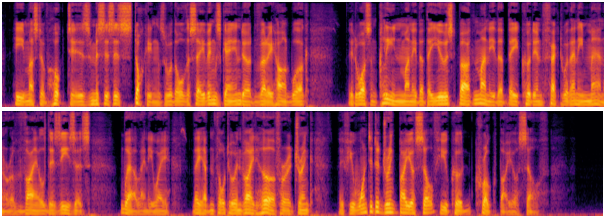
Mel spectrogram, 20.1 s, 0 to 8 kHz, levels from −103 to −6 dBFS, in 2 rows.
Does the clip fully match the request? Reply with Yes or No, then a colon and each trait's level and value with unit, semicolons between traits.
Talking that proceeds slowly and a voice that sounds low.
No: average, 175 wpm; very low, 90 Hz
